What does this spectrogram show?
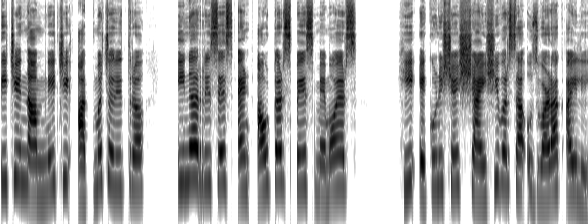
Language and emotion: Goan Konkani, neutral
